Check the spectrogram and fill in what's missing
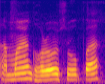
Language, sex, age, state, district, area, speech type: Assamese, female, 60+, Assam, Biswanath, rural, spontaneous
